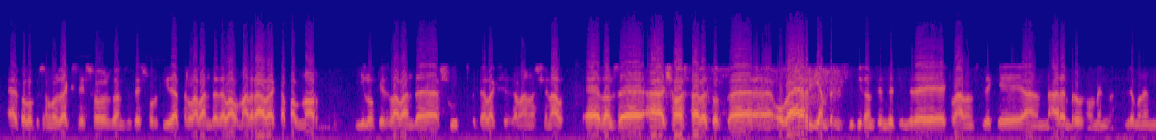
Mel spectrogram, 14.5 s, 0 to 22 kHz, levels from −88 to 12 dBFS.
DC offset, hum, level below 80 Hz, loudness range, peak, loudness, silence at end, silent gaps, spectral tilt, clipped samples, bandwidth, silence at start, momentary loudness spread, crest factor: under 0.1%; none; -58 dBFS; 5 LU; -12 dBFS; -28 LUFS; 0 s; none; -4.5 dB/octave; under 0.1%; 13 kHz; 0.1 s; 11 LU; 14 dB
